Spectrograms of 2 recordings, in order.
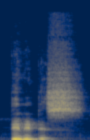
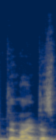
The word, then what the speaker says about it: tinnitus: तो जी हाँ, इस आवाज़ को हम बोलते हैं टिनिटिस। बहुत सारे लोग प्रोनाउंसिएशन टिनाइटिस भी करते हैं। टिनाइटिस या टिनिटिस चाहे वो कंटिन्यूस हो सकता है या रुक रुक के आ सकता है।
